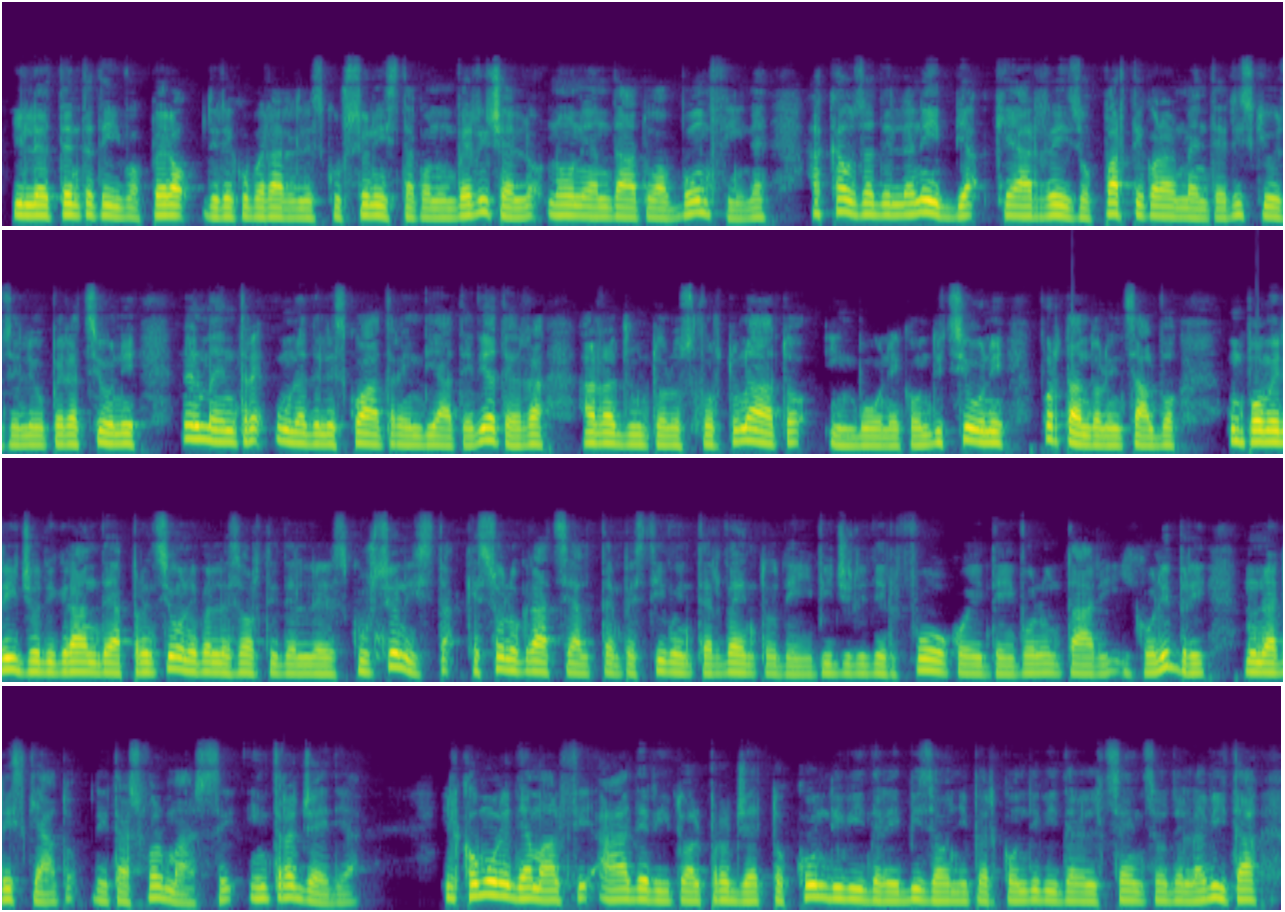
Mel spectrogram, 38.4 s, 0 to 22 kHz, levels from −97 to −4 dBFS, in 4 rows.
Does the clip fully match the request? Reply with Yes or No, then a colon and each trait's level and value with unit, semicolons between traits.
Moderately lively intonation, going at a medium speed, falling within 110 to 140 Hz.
Yes: average, 3.5 semitones; average, 145 wpm; low, 135 Hz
